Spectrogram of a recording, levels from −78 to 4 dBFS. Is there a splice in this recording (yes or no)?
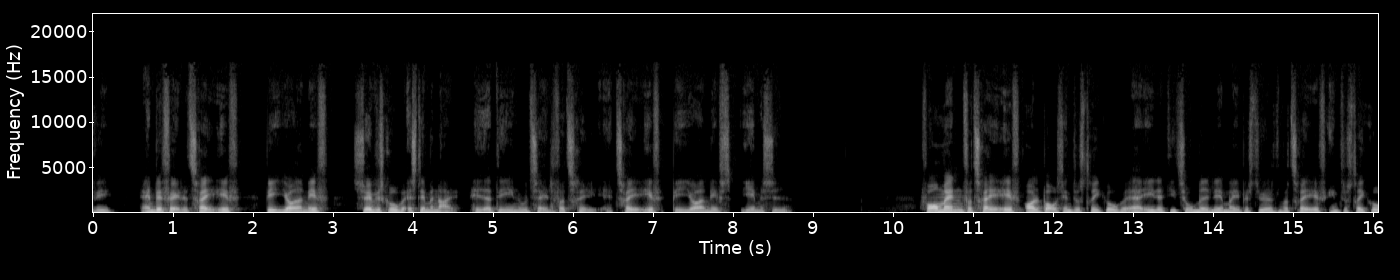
no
